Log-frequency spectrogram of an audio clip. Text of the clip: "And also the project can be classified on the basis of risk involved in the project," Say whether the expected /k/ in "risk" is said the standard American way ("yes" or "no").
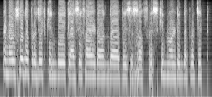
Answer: yes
